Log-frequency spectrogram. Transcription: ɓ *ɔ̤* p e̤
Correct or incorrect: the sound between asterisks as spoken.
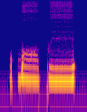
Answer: correct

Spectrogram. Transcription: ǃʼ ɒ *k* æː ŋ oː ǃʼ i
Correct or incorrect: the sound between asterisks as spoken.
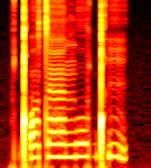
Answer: incorrect: t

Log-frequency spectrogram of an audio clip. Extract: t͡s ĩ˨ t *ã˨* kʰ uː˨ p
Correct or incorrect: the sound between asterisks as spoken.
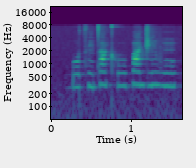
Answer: incorrect: ã˦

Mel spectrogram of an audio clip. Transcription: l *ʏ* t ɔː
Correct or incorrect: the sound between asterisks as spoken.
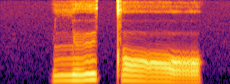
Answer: correct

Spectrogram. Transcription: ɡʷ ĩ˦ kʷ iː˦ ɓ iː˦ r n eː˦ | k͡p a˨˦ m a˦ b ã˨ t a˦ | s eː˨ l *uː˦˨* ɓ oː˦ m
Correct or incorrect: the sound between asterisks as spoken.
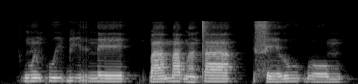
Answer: incorrect: uː˦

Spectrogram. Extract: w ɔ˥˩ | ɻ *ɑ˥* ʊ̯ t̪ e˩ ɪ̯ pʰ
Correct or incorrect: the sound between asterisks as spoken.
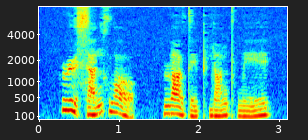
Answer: incorrect: ɑ˥˩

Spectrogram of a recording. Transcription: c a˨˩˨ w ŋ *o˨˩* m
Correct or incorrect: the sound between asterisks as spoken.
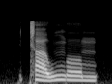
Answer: correct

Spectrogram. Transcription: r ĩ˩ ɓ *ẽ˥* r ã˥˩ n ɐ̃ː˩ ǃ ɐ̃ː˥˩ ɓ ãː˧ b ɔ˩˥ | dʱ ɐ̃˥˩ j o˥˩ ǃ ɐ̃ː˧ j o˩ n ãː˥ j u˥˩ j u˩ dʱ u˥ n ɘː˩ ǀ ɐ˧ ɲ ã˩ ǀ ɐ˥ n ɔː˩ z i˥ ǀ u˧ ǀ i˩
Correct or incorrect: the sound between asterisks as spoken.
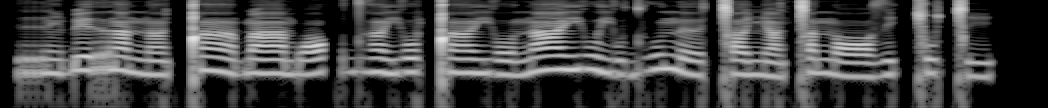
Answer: incorrect: e˥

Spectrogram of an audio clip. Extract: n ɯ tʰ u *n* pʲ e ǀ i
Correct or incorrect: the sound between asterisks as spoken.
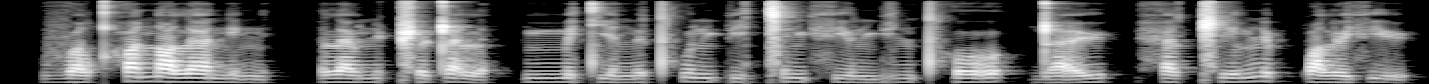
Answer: correct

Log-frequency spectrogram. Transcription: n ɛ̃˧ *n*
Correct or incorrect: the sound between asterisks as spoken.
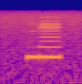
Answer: incorrect: none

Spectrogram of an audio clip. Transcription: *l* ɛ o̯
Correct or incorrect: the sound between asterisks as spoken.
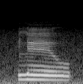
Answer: correct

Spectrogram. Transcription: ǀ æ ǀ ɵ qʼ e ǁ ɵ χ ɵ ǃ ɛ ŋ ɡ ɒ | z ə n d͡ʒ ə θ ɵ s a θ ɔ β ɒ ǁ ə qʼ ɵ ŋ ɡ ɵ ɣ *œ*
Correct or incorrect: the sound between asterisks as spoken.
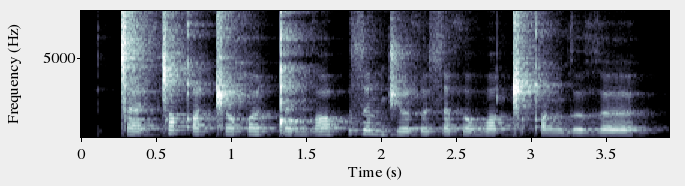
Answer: correct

